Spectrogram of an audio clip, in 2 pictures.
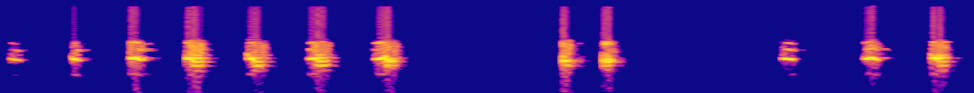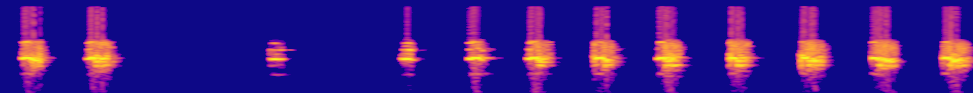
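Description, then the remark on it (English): A turkey call, run slowly at a proper turkey rhythm, yelps in three paced runs of sharp, evenly spaced notes, each run slightly accelerating, clear with short pauses between sequences and no talking. “Slow that call down to a proper turkey rhythm like this. This is the same call I just ran.”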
